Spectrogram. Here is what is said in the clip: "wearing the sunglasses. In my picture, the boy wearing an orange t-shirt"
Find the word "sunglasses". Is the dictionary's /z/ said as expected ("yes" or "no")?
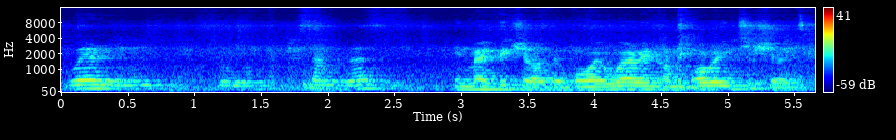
no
